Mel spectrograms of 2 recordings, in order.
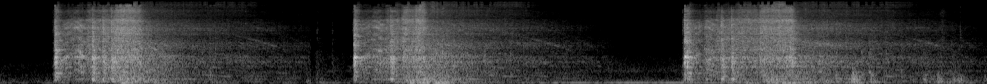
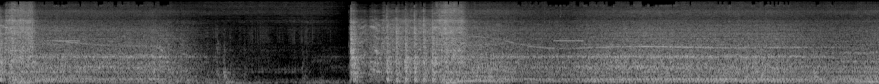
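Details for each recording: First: Vehicle towed in from another shop, tampered wiring and Dorman mass airflow sensor fitted: three starts, each catches, runs roughly about two seconds only with throttle held, then chokes and stalls; MAF signal stuck high. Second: Car towed in from another shop, found with tampered wiring and wires rubbing the belt, after repair: a short crank, catches on the first hit and settles into a steady, even idle. Normal start and idle.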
